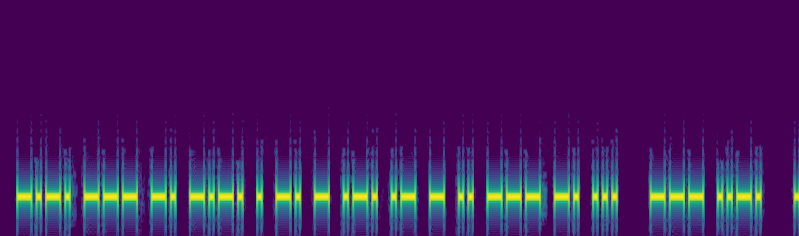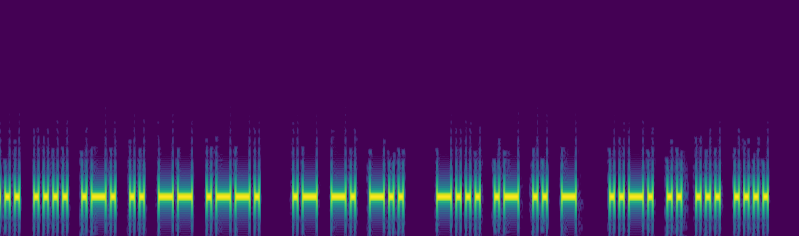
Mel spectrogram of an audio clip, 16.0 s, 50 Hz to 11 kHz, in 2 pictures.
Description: Morse code, heard as a keyed tone, about 25 wpm, 600 Hz. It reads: CONCENTRATIONS OF SHRIMP AND BAIT FISH
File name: the old man and the sea part 1 25wpm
